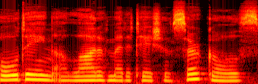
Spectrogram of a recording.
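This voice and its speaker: A woman with a fairly low pitch speaks at a very slow pace in a calm, dark, mellow tone with monotone, flat intonation. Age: 40s. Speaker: podcast host. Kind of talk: scripted-style podcast monologue. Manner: soft, calm, less pitch fluctuation.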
